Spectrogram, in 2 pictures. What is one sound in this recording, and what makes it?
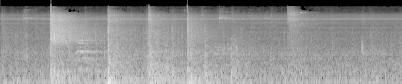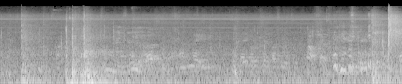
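A volleyball smacks off hands and the floor, echoing in a large hall.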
